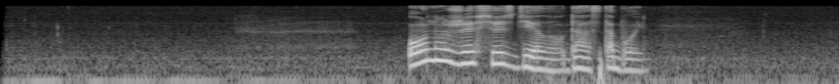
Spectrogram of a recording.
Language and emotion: Russian, neutral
